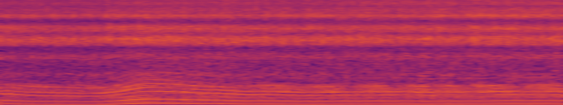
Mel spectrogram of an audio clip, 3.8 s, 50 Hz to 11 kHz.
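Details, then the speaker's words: Poulan Pro 18" two-stroke chainsaw, revived from an equipment lot and running again, cutting a log: crisp buzz dips briefly as the chain bites, recovers quickly and holds an even pitch; healthy saw. "think my camera's dying but y'all saw it cut a tree so I'll leave the video here"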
